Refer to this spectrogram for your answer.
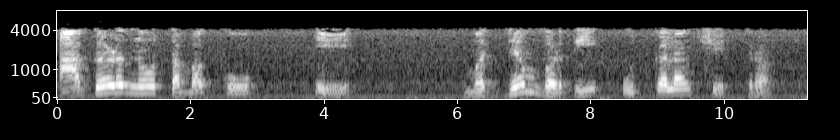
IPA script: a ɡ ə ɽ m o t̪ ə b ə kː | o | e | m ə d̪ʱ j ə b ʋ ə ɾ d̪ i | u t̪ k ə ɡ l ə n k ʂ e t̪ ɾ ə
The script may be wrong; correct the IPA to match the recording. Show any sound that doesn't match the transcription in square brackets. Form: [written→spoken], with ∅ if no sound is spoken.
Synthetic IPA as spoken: a ɡ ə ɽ [m→n] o t̪ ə b ə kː | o | e | m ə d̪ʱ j ə [b→m] ʋ ə ɾ [d̪→t̪] i | u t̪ k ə [ɡ→∅] l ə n k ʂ e t̪ ɾ ə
